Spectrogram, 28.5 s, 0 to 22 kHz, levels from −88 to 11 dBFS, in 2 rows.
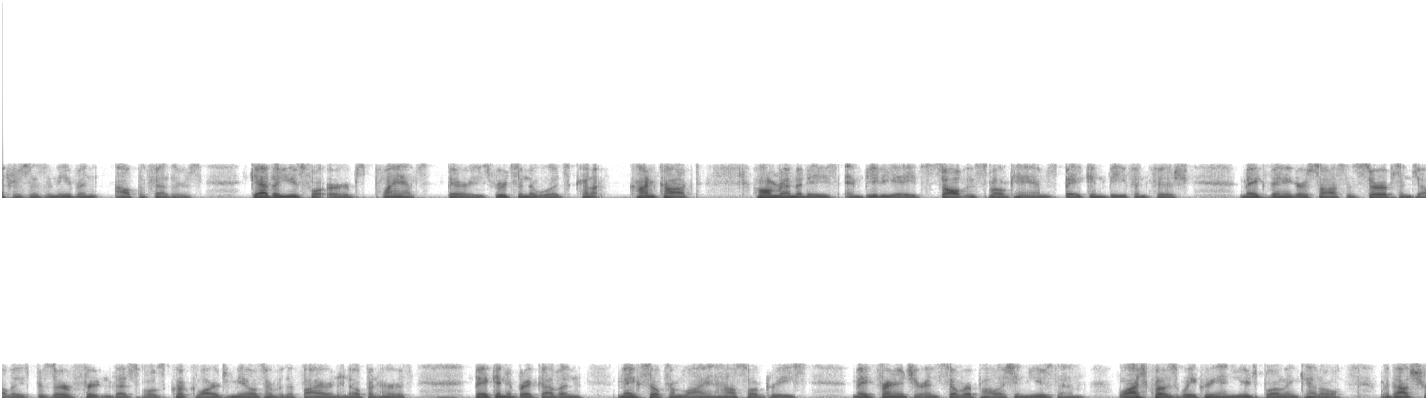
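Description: From start to end, the speech carries GSM full-rate codec damage. The voice is rebuilt from a vocal-tract model driven by sparse regular pulses, giving a plainly buzzy, gravelly roughness. Nothing survives above 3.8 kHz. The rate fits 13 kbps.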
